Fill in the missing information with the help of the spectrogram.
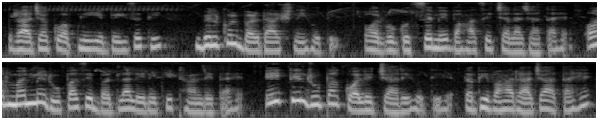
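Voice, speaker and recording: Husky woman narrating a horror story. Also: deep voice, lively intonation, moderate pace, few pauses, mellow.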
